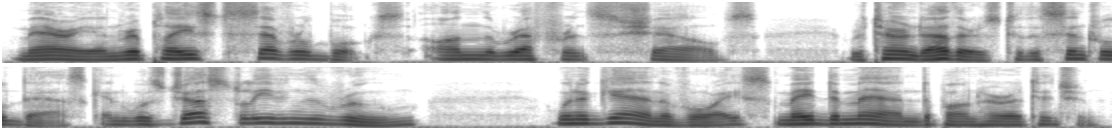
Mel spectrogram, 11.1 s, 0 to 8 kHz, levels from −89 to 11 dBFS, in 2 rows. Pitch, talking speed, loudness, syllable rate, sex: 130 Hz, 155 wpm, -19 LUFS, 5.0 syllables/s, male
